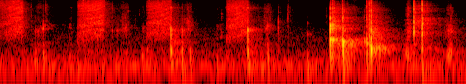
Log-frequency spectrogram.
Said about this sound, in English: All right, so I'm gonna spray my face with the Urban Decay All Nighter Setting Spray just to like lock in my concealer and foundation.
